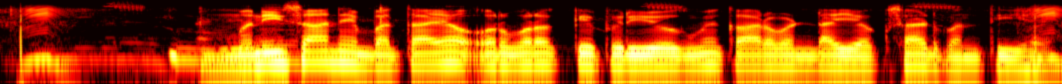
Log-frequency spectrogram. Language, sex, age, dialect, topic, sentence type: Hindi, male, 31-35, Kanauji Braj Bhasha, agriculture, statement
